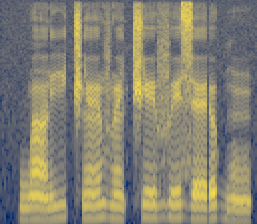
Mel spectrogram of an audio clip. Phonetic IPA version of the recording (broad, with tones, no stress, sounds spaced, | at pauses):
w ã˨ ɾ i˨˦ t͡ʃ ɛ̃˨˦ v ɛ̃˨ t͡ʃ e˧ v e˧ z ɛ˨ ɾ ə˦ ɡʷ ũ˨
